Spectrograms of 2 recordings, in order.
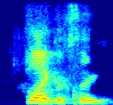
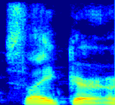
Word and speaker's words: Schleicher: Schleicher. – Say it again. – Schleicher.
